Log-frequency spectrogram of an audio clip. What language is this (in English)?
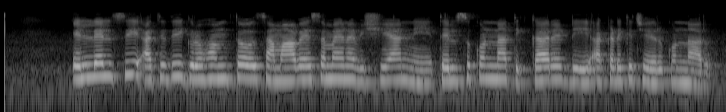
Telugu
